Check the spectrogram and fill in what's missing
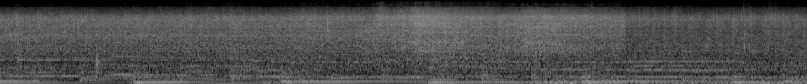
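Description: Italian sausages and vegetables with tomato sauce fry in oil on a Blackstone griddle. A loud, even sizzle holds for the full stretch, with scattered crackles and occasional spatula scrapes.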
